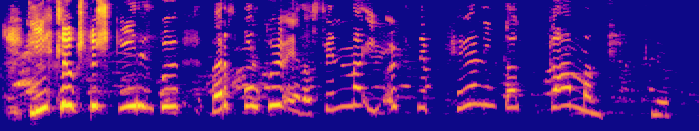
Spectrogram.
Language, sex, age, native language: Icelandic, female, 50-59, Icelandic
